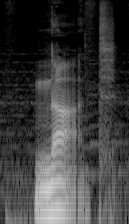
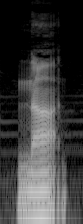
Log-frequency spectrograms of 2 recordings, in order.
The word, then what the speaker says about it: not: You're, you're, not. T 音我们只读一半，只做嘴型，不要发音。 Not, not.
